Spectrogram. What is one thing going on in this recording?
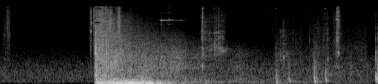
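A gun fires a loud shot that booms and echoes.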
